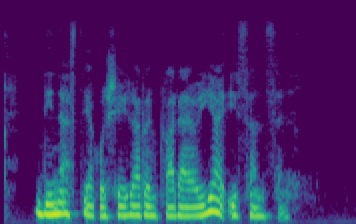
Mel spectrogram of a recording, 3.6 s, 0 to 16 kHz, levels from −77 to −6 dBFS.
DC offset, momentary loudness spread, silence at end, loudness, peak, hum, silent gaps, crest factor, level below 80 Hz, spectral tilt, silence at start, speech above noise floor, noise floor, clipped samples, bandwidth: under 0.1%; 12 LU; 0.65 s; -21 LUFS; -6 dBFS; none; none; 14 dB; -52 dBFS; -8.5 dB/octave; 0.35 s; 40 dB; -60 dBFS; under 0.1%; 10.5 kHz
